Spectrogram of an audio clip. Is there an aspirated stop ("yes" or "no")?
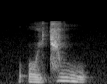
no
